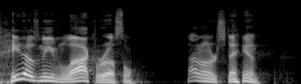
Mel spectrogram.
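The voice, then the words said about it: Put-on Texan accent. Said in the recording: “I don't know why they have that accent. ... Seahawks fans in Texas?”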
